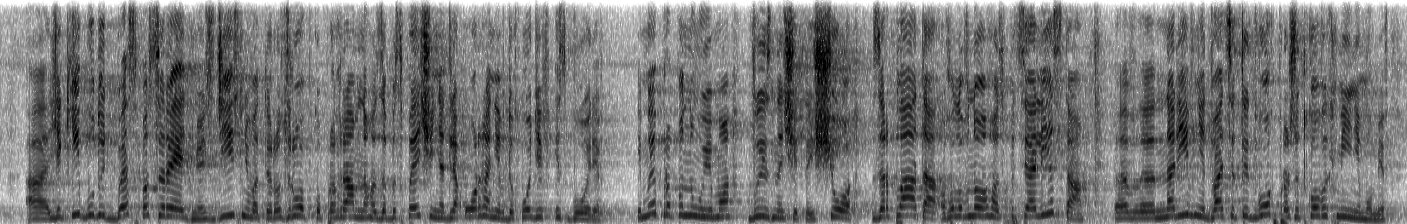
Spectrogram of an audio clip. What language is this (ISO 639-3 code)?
ukr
